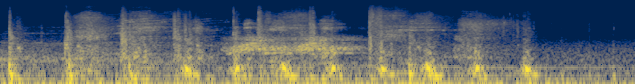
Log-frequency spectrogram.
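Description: Heavy blows thud repeatedly during a fight.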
